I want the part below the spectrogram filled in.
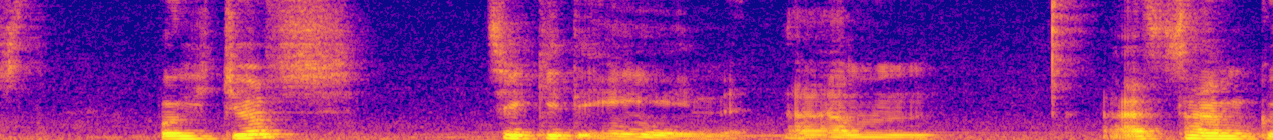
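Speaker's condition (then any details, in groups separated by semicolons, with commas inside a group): Spinocerebellar ataxia (sca7)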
